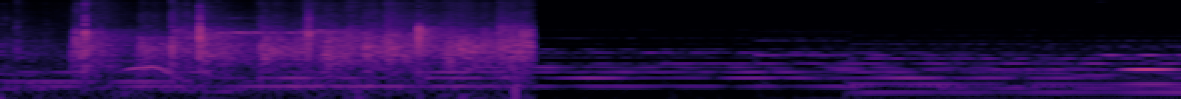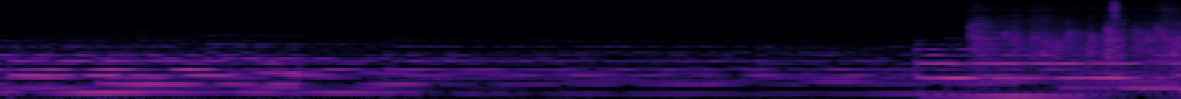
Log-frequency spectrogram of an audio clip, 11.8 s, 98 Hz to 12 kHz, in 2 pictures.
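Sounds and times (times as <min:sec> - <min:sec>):
crowd clapping: 0:00.0 - 0:02.7, 0:10.6 - 0:11.7
organ-like music: 0:00.0 - 0:11.7.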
